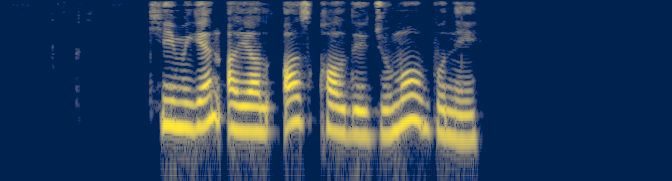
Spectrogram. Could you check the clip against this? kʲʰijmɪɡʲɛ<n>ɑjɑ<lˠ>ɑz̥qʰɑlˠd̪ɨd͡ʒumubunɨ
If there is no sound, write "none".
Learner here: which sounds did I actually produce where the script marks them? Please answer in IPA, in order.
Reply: n, lˠ

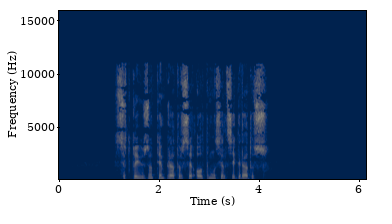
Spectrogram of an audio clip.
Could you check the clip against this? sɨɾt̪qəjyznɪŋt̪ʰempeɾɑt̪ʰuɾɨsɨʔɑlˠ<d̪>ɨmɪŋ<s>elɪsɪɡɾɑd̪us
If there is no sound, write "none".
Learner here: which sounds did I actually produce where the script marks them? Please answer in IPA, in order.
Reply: t̪, s

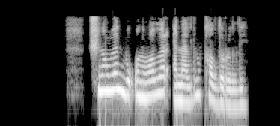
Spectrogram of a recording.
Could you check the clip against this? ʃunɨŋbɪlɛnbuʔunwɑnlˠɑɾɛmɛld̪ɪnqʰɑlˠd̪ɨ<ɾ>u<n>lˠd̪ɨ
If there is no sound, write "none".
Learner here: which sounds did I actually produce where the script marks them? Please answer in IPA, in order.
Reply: ɾ, none

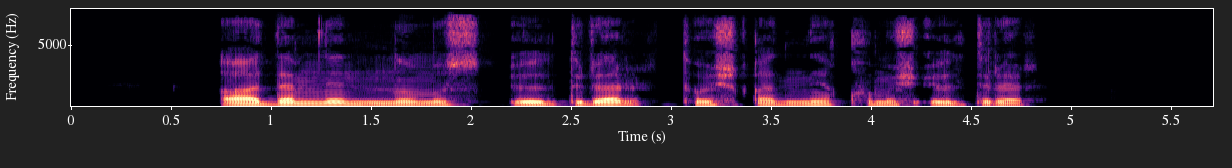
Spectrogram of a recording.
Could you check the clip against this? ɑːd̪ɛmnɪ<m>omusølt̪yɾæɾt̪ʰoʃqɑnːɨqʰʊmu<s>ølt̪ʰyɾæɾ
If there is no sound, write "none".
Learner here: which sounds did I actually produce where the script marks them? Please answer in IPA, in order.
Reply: n, ʃ

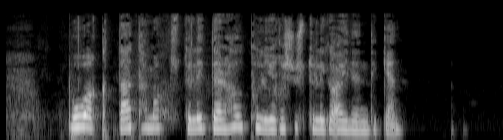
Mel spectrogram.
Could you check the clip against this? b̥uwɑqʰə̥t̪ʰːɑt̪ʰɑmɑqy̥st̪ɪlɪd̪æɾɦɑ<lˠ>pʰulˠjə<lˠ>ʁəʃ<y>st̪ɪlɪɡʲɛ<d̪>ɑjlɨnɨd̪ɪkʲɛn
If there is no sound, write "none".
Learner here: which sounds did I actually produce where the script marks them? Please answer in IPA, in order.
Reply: lˠ, none, y, none

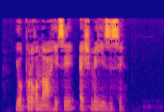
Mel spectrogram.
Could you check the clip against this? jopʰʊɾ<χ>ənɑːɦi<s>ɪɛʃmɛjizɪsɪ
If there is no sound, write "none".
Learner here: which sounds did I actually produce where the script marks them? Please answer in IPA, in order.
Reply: ʁ, s

